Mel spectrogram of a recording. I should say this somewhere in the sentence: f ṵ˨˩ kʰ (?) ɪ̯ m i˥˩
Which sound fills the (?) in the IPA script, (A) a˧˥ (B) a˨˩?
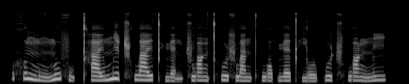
A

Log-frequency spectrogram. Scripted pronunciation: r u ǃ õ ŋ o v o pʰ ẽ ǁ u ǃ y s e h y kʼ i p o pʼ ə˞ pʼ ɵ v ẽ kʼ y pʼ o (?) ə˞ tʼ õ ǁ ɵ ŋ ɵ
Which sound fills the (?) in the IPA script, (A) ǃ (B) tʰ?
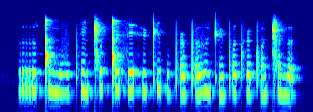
B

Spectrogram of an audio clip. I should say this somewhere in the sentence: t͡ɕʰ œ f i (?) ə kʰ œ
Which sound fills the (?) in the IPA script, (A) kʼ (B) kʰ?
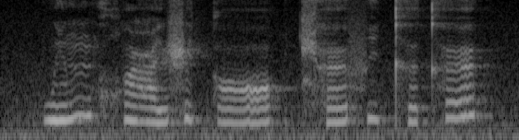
B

